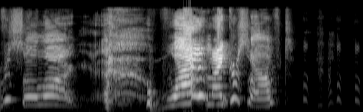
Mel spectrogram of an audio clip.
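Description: A young man shouts and exclaims excitedly into a close microphone.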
